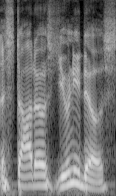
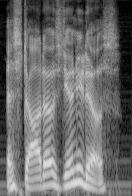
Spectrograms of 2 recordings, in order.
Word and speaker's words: Estados Unidos: It's our country is pronounced Estados Unidos in Spanish-speaking countries. Is it? Yeah. Can you say that again, Limits? Estados Unidos.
